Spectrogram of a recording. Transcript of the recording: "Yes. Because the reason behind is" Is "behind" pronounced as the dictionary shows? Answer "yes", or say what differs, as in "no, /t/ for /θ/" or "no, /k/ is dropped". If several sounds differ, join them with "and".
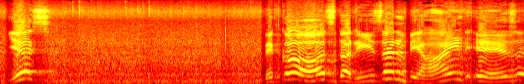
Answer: yes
